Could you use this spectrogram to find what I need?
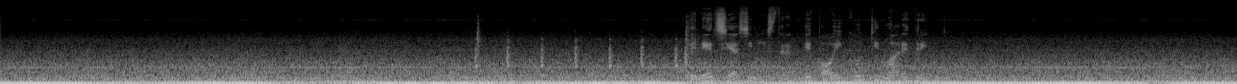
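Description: Tyres roll steadily on a highway.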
